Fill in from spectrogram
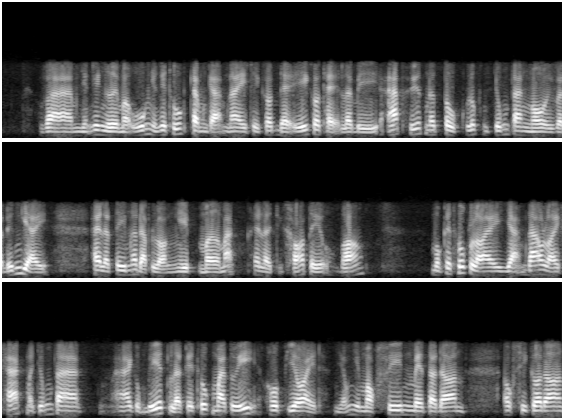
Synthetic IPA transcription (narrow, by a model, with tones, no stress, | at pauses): vaː˨˩ɲɨ̰˧˥ŋkaː˨˦jŋɨ˨˩əjmaː˨˩ʔu˨˦əŋɲɨ̰˧˥ŋk̬aː˨˦jt̪ʰu˦˥ək̚t͡ɕə˨˩mka̰ː˧˩mna˨˩jt̪ʰi˨˩kɔ˨˦ɗe˨˩ʔi˨˦kɔ˨˦t̪ʰe˧˩laː˨˩ɓḭ˧˨ʔaː˦˥p̚hwi˦˥ət̚nɔ˨˦t̪ʊ˨˩k̚lʊ˦˥k͡p̚t͡ɕʊ˨˦ŋ͡mt̪aː˧ŋo˨˩jvaː˨˩ɗɨ˨˦ŋzə̰˧˨j | ha˧jlaː˨˩t̪i˧mnɔ˨˦ɗa˨˩p̚lwa̰ː˧˨nŋi˨˩p̚məː˨˩ma˦˥t̚ha˧jlaː˨˩xɔ˨˦t̪ḭ˧˨əwɓɔ˨˦n | mo˨˩t̚kaː˨˦jt̪ʰu˦˥ək̚lwa̰ː˧˨jza̰ː˧˩mɗaː˧wlwa̰ː˧˨jxaː˦˥k̚maː˨˩t͡ɕʊ˨˦ŋ͡mt̪aː˧ | ʔaː˧jkʊ̰˧˥ŋ͡mɓi˦˥ət̚laː˨˩kaː˨˦jt̪ʰu˦˥ək̚maː˧t̪wi˨˦ʔo˧pi˧ɔ˧jtzə˨˦wŋ͡mɲɨ˧mɔ˨˩t̚fi˧nme˧t̪aː˧ɗɔ˧n | ʔɔ˦˥wk̚si˧kɔ˧ɗɔ˧n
